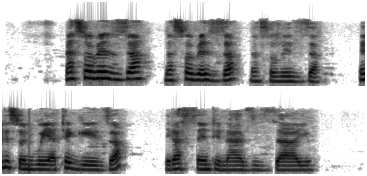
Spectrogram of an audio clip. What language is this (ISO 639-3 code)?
lug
